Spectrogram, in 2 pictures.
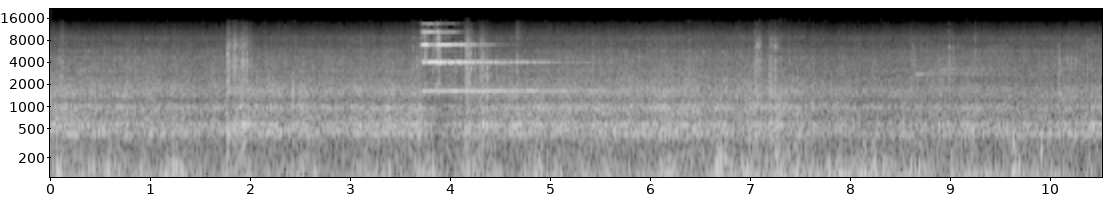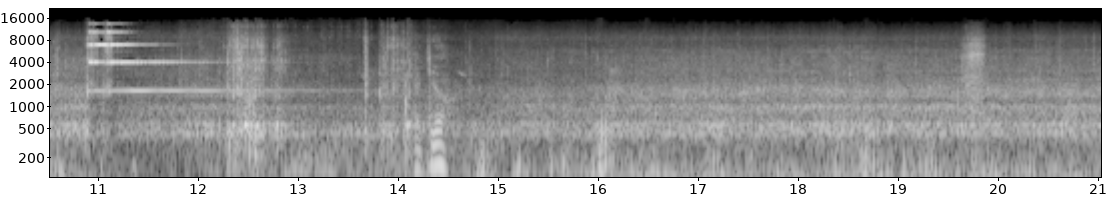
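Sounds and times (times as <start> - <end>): wind rumble on microphone: 0.0 - 21.0
bicycle bell ringing: 3.6 - 6.0, 10.8 - 13.6.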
